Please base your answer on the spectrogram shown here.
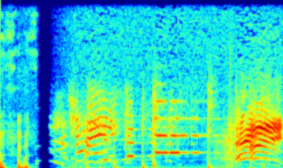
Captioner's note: laughs; upbeat music; kids speaking faintly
